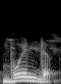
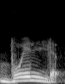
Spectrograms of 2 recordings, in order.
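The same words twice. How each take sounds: First: The u is sounded, giving an oi vowel. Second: The same.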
